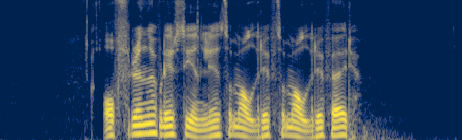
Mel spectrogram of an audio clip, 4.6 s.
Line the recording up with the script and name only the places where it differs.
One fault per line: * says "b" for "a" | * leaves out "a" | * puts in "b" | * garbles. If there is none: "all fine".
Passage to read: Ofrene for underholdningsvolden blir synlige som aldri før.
* says "blir synlige som aldri" for "for underholdningsvolden blir synlige"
